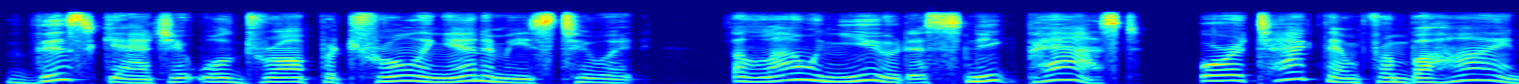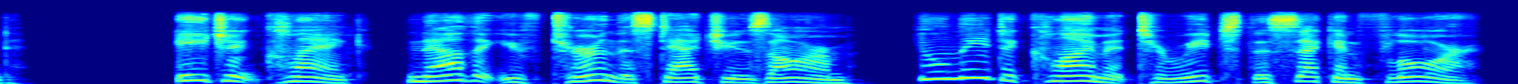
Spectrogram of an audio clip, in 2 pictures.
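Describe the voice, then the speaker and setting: A woman's voice: medium pitch, lively intonation, moderate pace, darkish tone, no echo, clean studio sound, lightly acted. A woman voicing a helpful female helpdesk guide in a video game, giving scripted tutorial instructions and mission briefings with precise diction. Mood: instructive.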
